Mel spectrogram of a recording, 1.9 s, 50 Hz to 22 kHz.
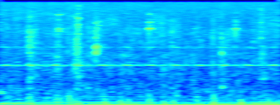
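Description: Horses clip-clop at a steady walk off the main street in the video game Red Dead Redemption 2, with hooves close and clear over a low, constant ambient rumble.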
